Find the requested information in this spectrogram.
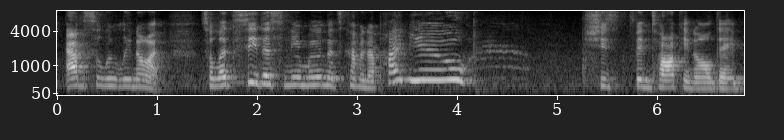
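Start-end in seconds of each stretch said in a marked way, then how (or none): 3.3-4.2 high, singsong hello to a pet; sweet high-pitched pet talk; pet-greeting voice. Real, not acted. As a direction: coo it way up high, stretching the name.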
